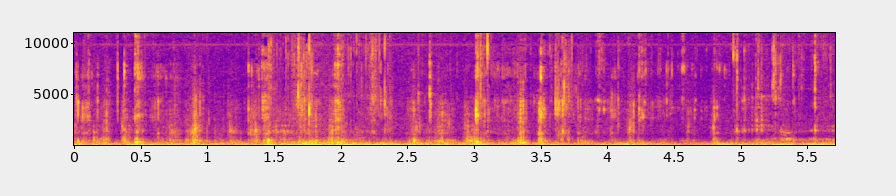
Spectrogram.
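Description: Close-miked eating sounds: a person chewing with many short wet mouth clicks and smacks.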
